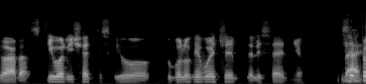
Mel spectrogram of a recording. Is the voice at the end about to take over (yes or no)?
no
